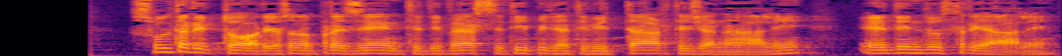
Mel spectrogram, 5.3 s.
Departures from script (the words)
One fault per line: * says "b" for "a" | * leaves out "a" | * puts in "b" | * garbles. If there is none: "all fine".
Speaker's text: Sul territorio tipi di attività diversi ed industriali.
* puts in "sono presenti diversi"
* says "artigianali" for "diversi"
